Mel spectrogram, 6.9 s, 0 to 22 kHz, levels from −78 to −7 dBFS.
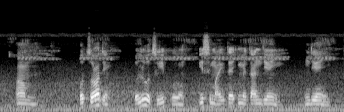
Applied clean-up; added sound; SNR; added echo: none; Insect / Frog; 13 dB; none.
